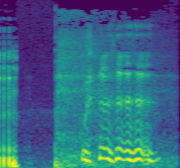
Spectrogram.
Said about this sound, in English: God bless you. Was that? That was a wine burp.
